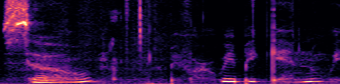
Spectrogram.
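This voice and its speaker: A woman speaks in a gentle tone at a very slow pace. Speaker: ASMR creator doing a personal color analysis roleplay. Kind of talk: ASMR roleplay, personal color analysis session. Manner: soft-spoken, whispered, gentle.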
